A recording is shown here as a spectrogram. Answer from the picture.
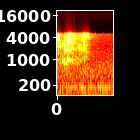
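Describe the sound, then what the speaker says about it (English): Water pours briefly onto granulated sugar in a pot for homemade rock candy, a short splashy gush close by that quickly trails off. "And we're going to pour in the water"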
